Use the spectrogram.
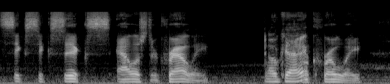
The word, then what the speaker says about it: Crowley: or Crowley. I believe it's Crowley is the correct pronunciation.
